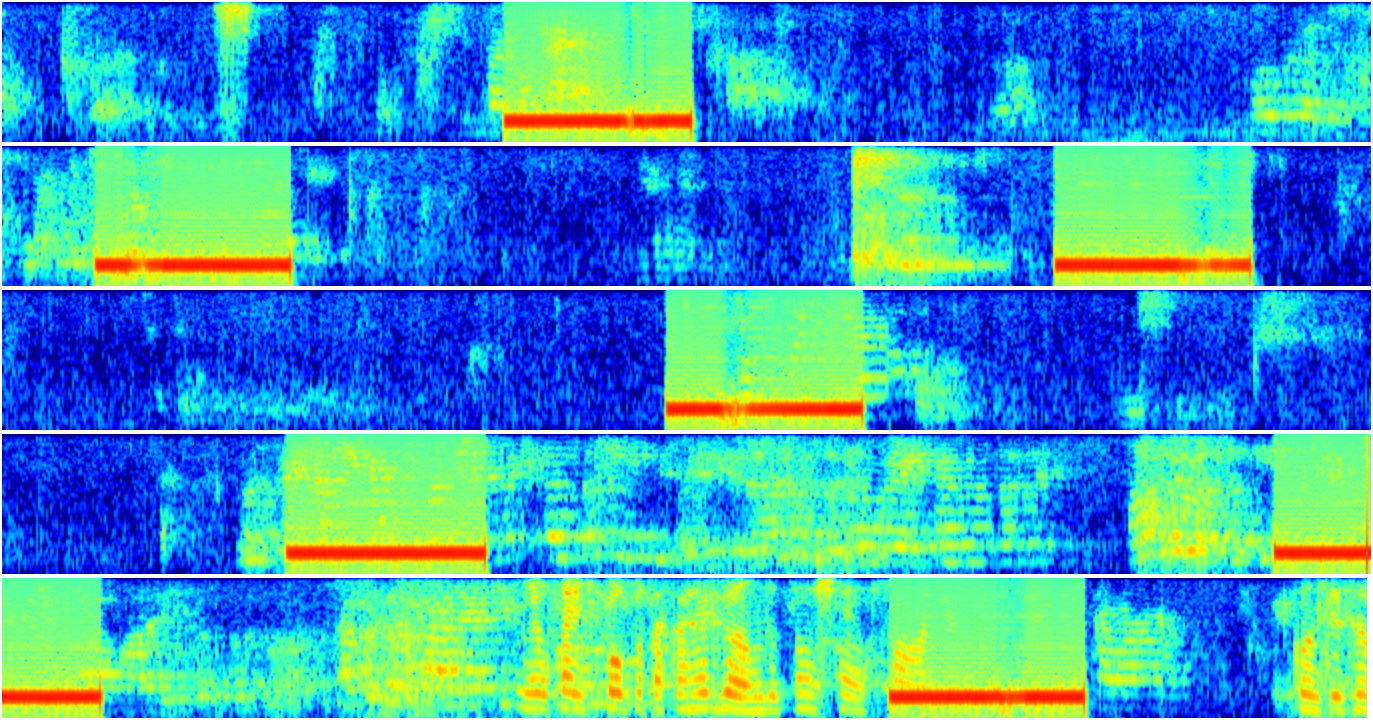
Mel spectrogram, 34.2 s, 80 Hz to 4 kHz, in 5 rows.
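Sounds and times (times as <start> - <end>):
telephone busy signal tone: 2.5 - 3.5, 7.3 - 8.3, 12.1 - 13.1, 17.0 - 18.0, 22.0 - 23.0, 26.9 - 27.9, 31.8 - 32.8
speech: 31.0 - 32.8, 33.8 - 34.2.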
